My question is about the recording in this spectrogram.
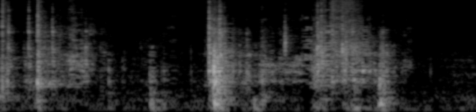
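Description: Plastic paper trimmer being handled and its swing-out ruler arm opened: a few light clicks, a sharp click about a second in, then a short scrape.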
